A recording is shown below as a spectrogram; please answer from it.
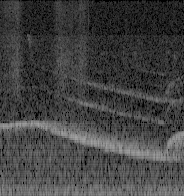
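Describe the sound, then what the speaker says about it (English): An emergency vehicle siren wails in the distance, one long slow tone that glides gradually downward, faint and steady over a low background rumble, with no voices. "Do you hear the sirens?"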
